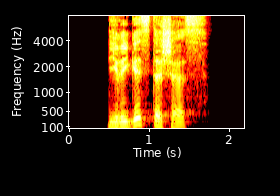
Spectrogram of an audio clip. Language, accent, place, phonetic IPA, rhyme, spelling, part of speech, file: German, Germany, Berlin, [diʁiˈɡɪstɪʃəs], -ɪstɪʃəs, dirigistisches, adjective, De-dirigistisches.ogg
- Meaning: strong/mixed nominative/accusative neuter singular of dirigistisch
